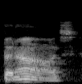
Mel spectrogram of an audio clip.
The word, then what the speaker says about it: Bernard: Bernards, pronounced Bernard with the emphasis on nard.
